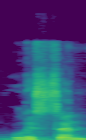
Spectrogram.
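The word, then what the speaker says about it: listen: अच्छा, लिसन में जो टी आ रहा है वो साइलेंट होता है, इसलिए मैं वो नहीं प्रोनाउंस कर रहा। You never लिसन टू me carefully.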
